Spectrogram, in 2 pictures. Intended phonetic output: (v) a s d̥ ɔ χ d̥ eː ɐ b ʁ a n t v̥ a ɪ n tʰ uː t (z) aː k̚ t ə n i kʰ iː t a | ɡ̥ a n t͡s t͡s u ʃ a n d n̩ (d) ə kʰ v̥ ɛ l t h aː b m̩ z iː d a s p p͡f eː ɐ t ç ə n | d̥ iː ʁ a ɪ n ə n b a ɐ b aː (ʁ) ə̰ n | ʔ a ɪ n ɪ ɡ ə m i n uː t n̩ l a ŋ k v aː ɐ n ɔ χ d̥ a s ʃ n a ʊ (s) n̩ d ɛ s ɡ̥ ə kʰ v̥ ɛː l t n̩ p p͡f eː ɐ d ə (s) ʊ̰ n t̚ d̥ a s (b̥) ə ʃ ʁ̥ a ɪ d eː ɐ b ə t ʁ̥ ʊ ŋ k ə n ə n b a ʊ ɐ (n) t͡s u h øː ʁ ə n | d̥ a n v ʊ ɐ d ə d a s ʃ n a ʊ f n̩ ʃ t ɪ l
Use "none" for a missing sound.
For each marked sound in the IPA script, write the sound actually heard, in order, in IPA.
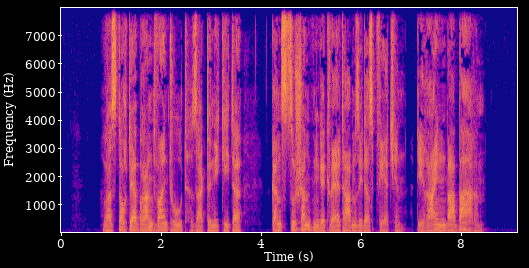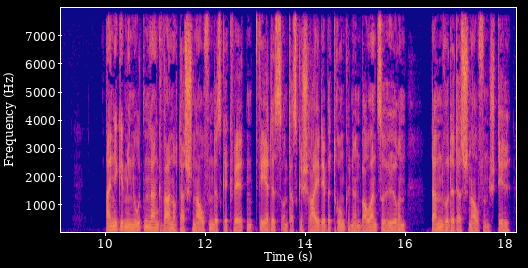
v, z, ɡ, ʁ, f, s, ɡ̥, n

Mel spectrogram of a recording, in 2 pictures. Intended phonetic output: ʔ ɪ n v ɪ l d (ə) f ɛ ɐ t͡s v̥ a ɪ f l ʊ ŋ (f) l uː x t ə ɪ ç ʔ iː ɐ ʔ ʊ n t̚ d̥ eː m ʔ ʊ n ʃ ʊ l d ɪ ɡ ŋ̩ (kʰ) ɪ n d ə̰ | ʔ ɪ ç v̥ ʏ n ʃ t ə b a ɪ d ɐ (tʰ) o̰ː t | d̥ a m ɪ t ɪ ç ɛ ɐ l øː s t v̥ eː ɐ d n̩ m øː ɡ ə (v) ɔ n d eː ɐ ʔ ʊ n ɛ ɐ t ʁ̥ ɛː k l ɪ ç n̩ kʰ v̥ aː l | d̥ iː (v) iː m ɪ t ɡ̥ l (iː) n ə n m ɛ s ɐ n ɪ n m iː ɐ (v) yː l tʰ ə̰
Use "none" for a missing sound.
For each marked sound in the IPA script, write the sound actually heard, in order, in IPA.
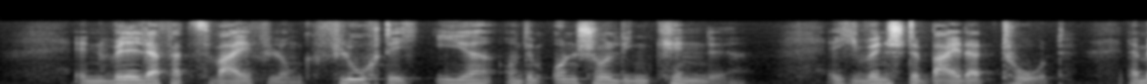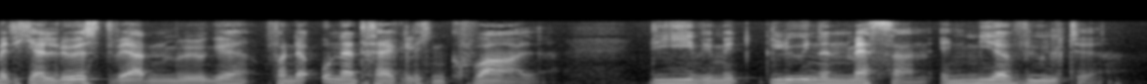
ɐ, f, kʰ, tʰ, f, v, yː, v

